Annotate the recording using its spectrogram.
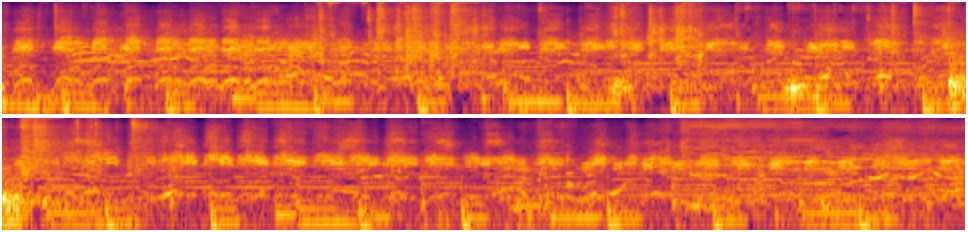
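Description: A flock of domestic ducks quacking repeatedly, over background music with a steady beat.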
